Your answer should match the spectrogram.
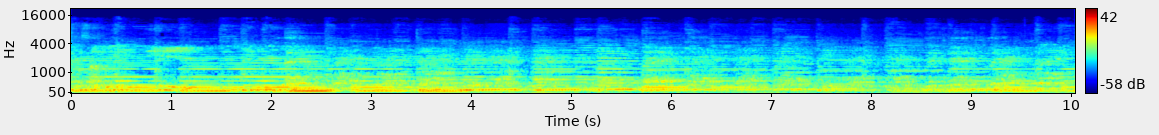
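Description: Acoustic guitar accompanying a cabaret song, with several voices singing along together in held notes.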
